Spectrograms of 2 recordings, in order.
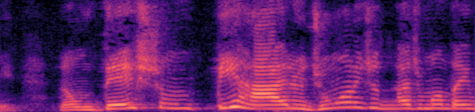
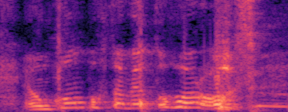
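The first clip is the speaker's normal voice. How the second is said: laughing; 7 semitones higher, 5 dB louder than usual. Real, not acted. Jokingly exaggerates child's behavior.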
